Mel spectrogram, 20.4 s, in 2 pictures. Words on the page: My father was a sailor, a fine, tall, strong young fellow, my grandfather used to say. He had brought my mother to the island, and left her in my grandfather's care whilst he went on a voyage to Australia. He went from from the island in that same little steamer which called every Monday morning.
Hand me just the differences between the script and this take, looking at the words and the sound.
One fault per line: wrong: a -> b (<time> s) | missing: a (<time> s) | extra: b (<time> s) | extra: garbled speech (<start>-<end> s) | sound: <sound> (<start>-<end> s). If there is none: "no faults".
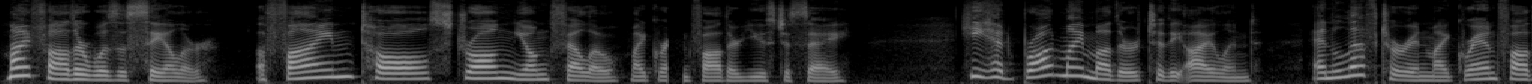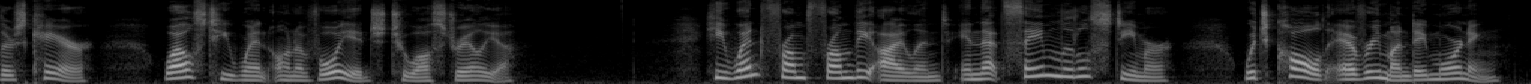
sound: dropout (4.4-4.6 s)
